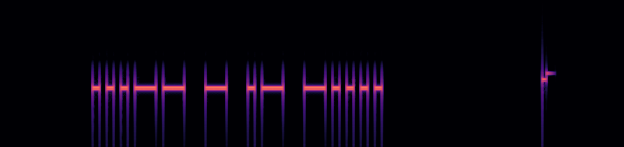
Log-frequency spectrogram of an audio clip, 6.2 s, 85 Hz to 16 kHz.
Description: Morse code, heard as a keyed tone, about 17 wpm, 700 Hz. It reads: 3TA6
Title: Common Cut Numbers - 4-Digit 17wpm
